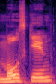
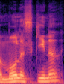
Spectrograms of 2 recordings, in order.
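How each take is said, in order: First: The word ends on the n sound. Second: The word ends with an extra vowel. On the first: The speaker calls it wrong. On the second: The speaker calls it right.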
